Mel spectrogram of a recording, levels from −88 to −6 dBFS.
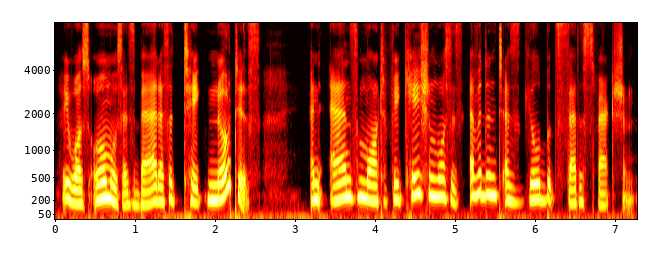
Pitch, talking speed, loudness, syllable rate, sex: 200 Hz, 150 wpm, -18 LUFS, 5.1 syllables/s, female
